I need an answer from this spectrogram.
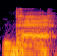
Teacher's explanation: ये आवाज हमारी जो है दंत पर से आ रही है, हमारी जीभ जो है दंत पर टकरा रही है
